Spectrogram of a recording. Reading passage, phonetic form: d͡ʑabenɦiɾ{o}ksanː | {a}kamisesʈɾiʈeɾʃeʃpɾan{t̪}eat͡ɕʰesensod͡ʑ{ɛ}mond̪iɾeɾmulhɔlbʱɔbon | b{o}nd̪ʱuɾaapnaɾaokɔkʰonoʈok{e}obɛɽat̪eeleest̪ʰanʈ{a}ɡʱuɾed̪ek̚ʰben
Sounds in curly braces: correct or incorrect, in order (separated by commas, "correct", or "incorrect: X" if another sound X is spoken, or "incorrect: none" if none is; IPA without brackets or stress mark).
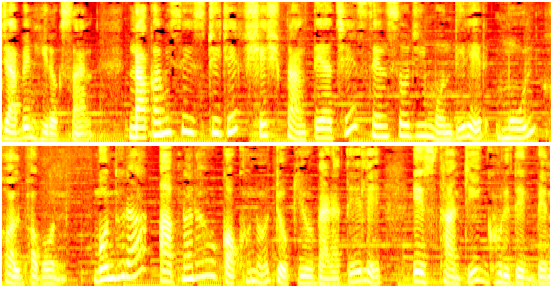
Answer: correct, correct, correct, incorrect: i, correct, incorrect: i, incorrect: i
